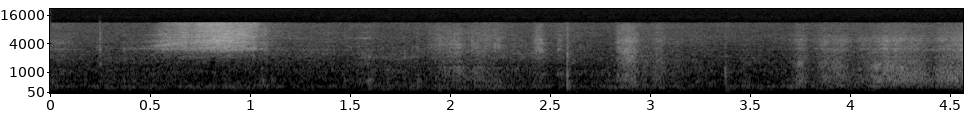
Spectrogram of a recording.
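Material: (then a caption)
Cardboard. Fingertips tap and rub the printed surfaces of a small, hollow, rectangular cardboard Fitbit Blaze product box with a blue inner part, likely holding its contents, as it slides and is handled. Soft, bright, papery scratching and rubbing swell and fade quietly, broken by two short, sharp taps near the middle.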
